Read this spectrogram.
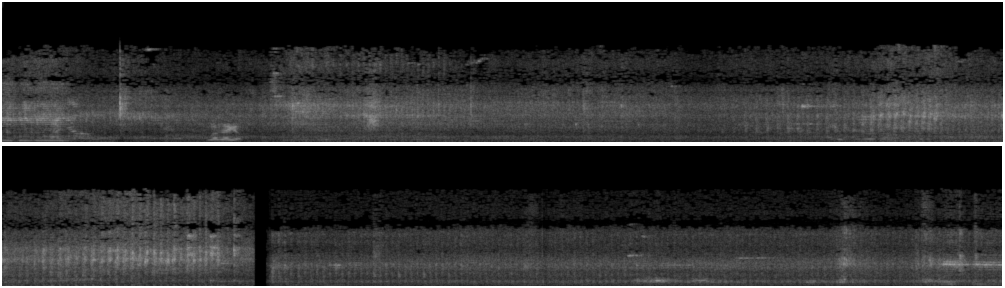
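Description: Busy street traffic rumbles steadily outdoors.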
